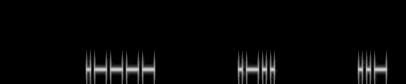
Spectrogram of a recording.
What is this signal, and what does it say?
Morse code, heard as a keyed tone, about 30 wpm, spaced as for 9 wpm, 700 Hz. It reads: 1LU
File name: Lesson 17e - Letter u - Three Characters 30wpm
